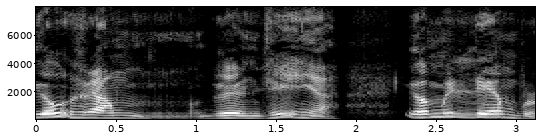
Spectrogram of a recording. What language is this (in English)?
Portuguese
